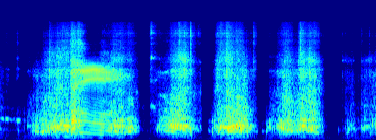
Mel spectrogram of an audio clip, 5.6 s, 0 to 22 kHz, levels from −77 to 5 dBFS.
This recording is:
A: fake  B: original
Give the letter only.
A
